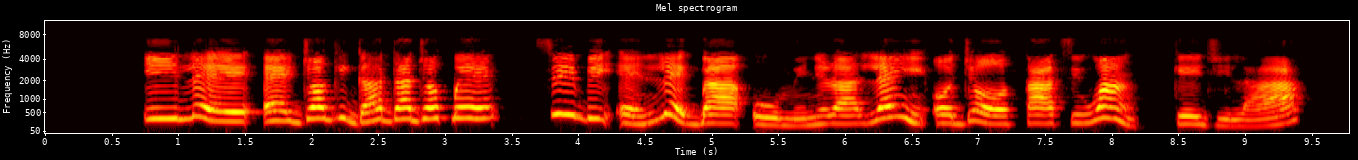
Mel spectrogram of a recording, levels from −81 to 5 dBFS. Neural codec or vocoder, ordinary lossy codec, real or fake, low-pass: none; none; real; 7.2 kHz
